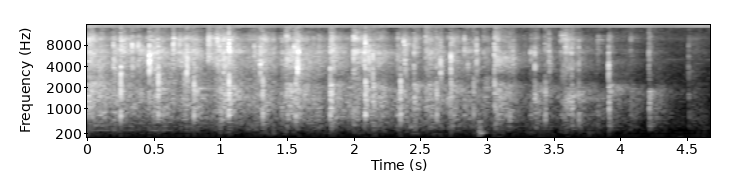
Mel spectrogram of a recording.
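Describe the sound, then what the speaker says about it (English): Applause breaks out for a speaker at a women in financial markets conference, many hands clapping steadily at a moderate distance before gradually thinning out. "A round of applause for Manyara."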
